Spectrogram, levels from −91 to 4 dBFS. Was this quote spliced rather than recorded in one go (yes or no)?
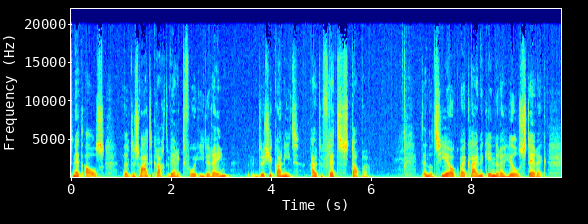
yes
